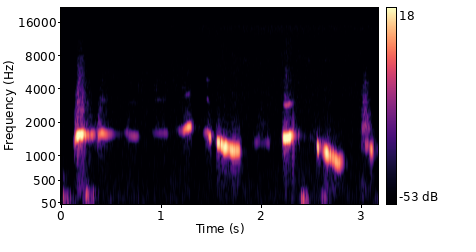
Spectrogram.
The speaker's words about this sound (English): It's Jingle Bells. That song rules to whistle.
